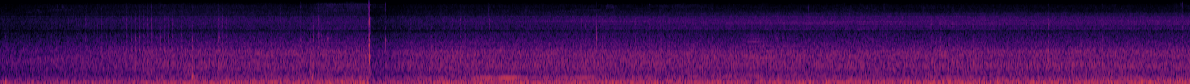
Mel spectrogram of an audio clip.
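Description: Steady outdoor background rumble and hiss, with one sharp click a little under four seconds in.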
